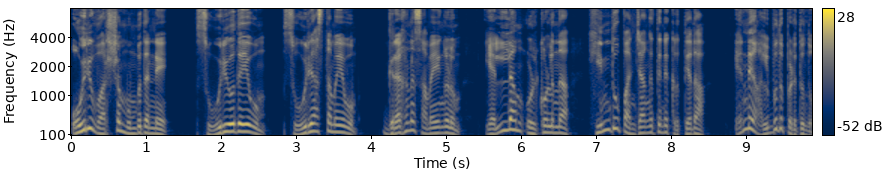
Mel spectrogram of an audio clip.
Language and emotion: Malayalam, surprised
